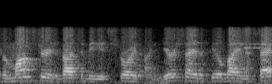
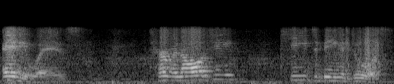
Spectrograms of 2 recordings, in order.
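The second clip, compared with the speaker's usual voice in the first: ordinary talk, nothing marked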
